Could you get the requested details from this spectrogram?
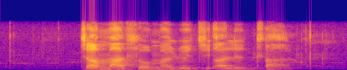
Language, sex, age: Northern Sotho, female, 27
